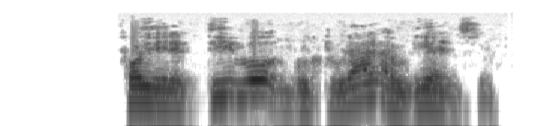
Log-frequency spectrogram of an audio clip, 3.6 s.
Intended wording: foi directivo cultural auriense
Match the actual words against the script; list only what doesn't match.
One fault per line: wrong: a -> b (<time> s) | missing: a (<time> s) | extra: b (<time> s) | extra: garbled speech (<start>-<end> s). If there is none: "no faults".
no faults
